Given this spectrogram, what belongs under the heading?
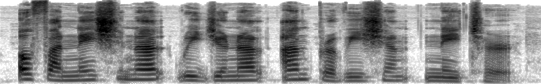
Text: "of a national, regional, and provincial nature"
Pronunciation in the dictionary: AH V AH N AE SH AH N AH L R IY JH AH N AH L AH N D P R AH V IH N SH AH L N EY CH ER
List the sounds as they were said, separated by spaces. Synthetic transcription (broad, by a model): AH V AH N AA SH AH N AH L R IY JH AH N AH L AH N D P R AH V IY SH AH N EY CH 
